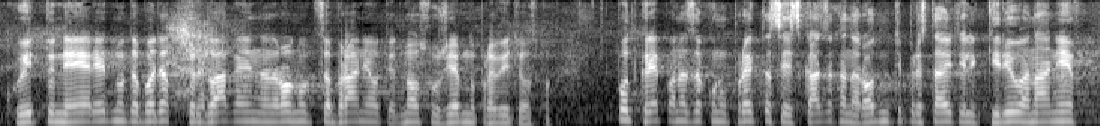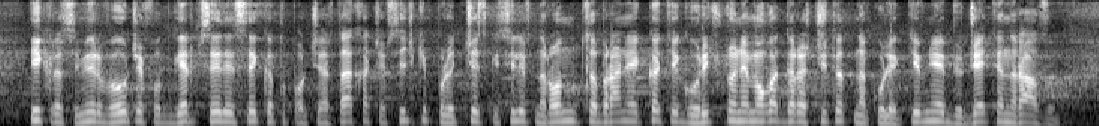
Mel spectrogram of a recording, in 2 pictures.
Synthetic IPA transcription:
koit̪onɛɛɾɛd̪nod̪ɐbɤd̪ət̪̚pɾɛd̪lˠaɡɐninɐnɐɾɔd̪not̪o̥sɐbɾaniɛot̪ɛd̪nɔslˠuʒɛbnopɾɐvit̪ɛlˠst̪vo | pot̪̚kɾɛpənɐzɐkonopɾoɛk̚t̪əsɛiskazəxənɐɾɔd̪nit̪ɛpɾɛt̪st̪avit̪ɛlikiɾilˠɐnaniɛf | ikɾɐsimiɾvəlˠt͡ʃɛfod̪ɡʲɛɾpsɛd̪ɛsɛkɐt̪ɔpot͡ʃːɛɾt̪axət͡ʃɛfsit͡ʃkipolit̪i̥t͡ʃɛskisilifnɐɾɔd̪not̪o̥sɐbɾaniɛkɐt̪ɛɡoɾit͡ʃnonɛmɔɡəd̪̚d̪ɐɾɐst͡ʃit̪ət̪nɐkolɛk̚t̪ivnijəbjud͡ʒɛt̪ɛnɾazum

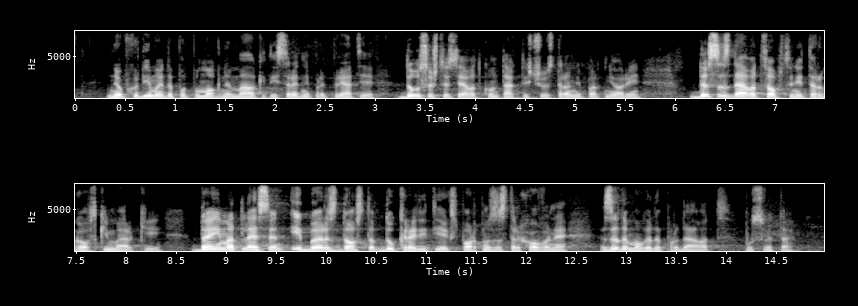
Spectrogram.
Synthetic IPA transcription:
nɛopxod̪imoɛd̪ɐpot̪̚pomɔɡnɛmːalˠkit̪ɛisɾɛd̪nipɾɛt̪̚pɾijat̪iəd̪ɐʊsəʃt̪ɛst̪vʲjavət̪kont̪ak̚t̪ist͡ʃʊʒɛst̪ɾanːipɐɾt̪nʲɔɾi | d̪ɐsɐzd̪avət̪sɔpst̪vɛnit̪əɾɡɔfskimaɾk̟i | d̪ɐimət̪lɛsɛnibəɾzd̪ɔst̪əp̚d̪okɾɛd̪it̪iɛkspɔɾt̪nozɐst̪ɾɐxɔvɐnɛzɐd̪ɐmɔɡəd̪ɐpɾod̪avət̪posvɛt̪ə

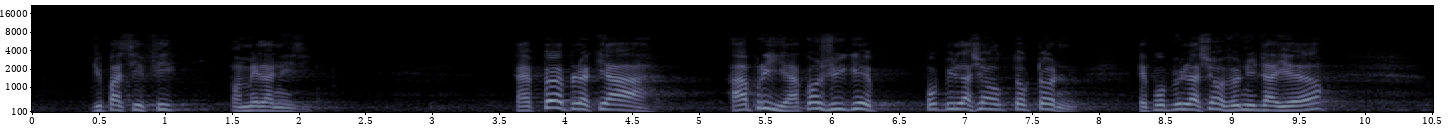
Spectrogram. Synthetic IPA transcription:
d̪ypasifik̚ɑ̃melanezi | ɛ̃pœpləkʲiaː | pχiakɔ̃ʒyɡepopylasjɔ̃ɔkt̪ɔk̚t̪ɔn | epopylasjɔ̃vənyd̪ajœːʁ

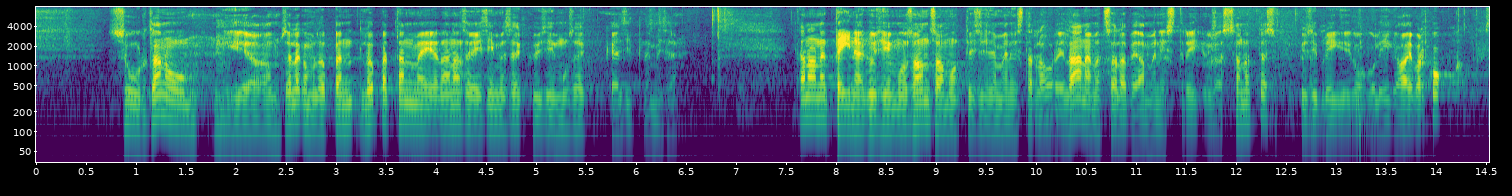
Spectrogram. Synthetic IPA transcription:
suːɾt̪ænujɑse̞lːeɡɑmɑllɤpːˑe̞t̪ːˑɑnme̞jɛt̪ænɑse̞e̞sʲime̞s̬e̞kysʲimuse̞kæsʲit̪ˑle̞mise̞ | t̪ænɑne̞t̪e̞jne̞kysʲimuso̞nsɑmut̪ːˑisise̞minist̪erlɑwɾilæːnemet̪sɑlepe̞ɑminist̪riʔylesːɑnːet̪ːˑe̞s | pysʲibriːɡ̥iko̞ɡ̥uliːɡ̥eɑjvɑrkːokː

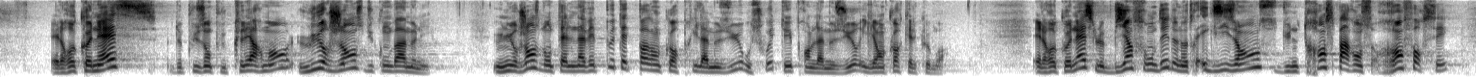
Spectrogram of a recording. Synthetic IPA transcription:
ɛlʁəkɔnɛsd̪əplyzɑ̃plyklɛʁmɑ̃lyʁʒɑ̃sd̪ykɔ̃baːməne | ynyʁʒɑ̃sd̪ɔ̃t̪ɛlnavɛpøt̪ɛt̪χəpazɑ̃kɔʁpχilaməzyʁuswɛt̪epχɑ̃d̪ʁlaməzyʁiljaɑ̃kɔʁkʲɛlkəmwa̰ | ɛlʁəkɔnɛsləbjɛ̃fɔ̃d̪ed̪ənɔt̪χɛɡziʒɑ̃sd̪ynt̪χɑ̃spaʁɑ̃sʁɑ̃fɔʁse

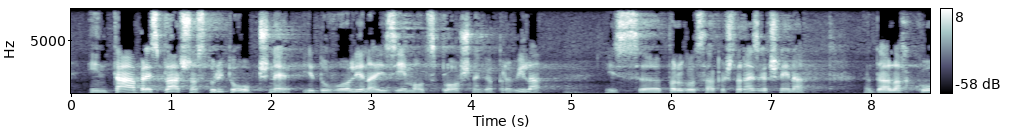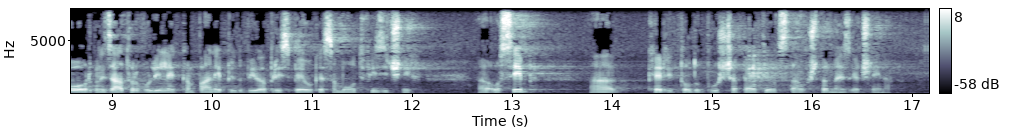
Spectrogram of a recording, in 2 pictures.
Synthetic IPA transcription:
int̪abɾɛsplaːt͡ʃnɔst̪ɔɾit̪ɛwoːp̚t͡ʃinɛjɛd̪ɔʋoljɛnaizjeːmaɔt̪splɔʃnɛɡapɾaʋila | ispəɾʋɛɡaɔt̪st̪aːwkaʃt̪əɾnajzɡat͡ʃleːna | d̪alaxkoɔɾɡanizaːt̪ɔɾʋɔlilnɛkampaːnjɛpɾid̪ɔbiːʋapɾispeːwkɛsamoɔt̪fizit͡ʃnix | ɔ̰sep | kʰɛɾt̪od̪ɔpuʃt͡ʃapɛːt̪iɔt̪st̪aːwkʃt̪əɾnajzd̪ɡat͡ʃlḛːna̰

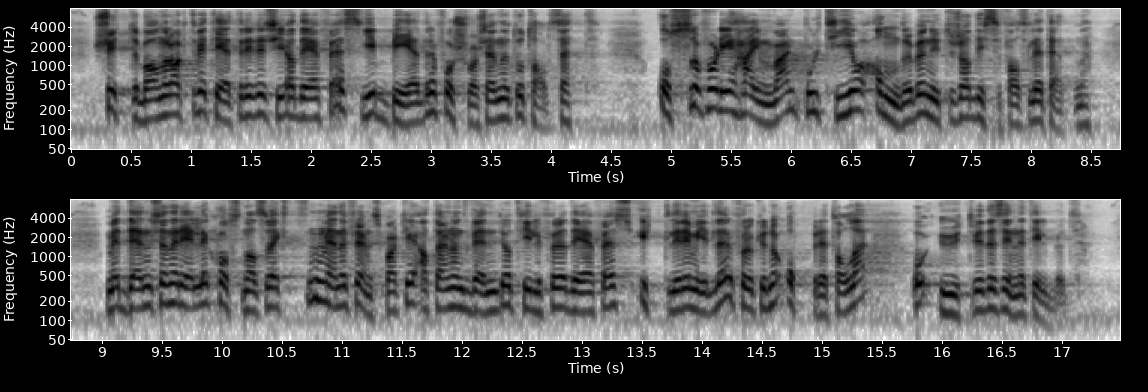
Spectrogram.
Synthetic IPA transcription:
ʂʏt̪ːəbɑːnəɾɔɑkt̪ɪʋɪt̪ʰeːt̪əɾɪɾɛʂiːɑd̪eːɛfɛsjiːɾbeːd̪ɾəfɔʂʋɑːʂɛʋnət̪ʰʊt̪ʰɑ̰ːlt̪sɛt̪ː | ɔsːɔfɔɖiːɦæɪmʋæːɳpʰʊlɪt̪ʰiːɔʔɑnd̪ɾəbənʏt̪ːəʂæɑʋd̪ɪsːəfɑsɪlɪt̪ʰḛːt̪ənə | mɛd̪ɛnʂɛnəɾɛlːəkʰɔst̪nɑd̪sʋɛkst̪n̩meːnəɾfɾɛmspɑʈʰiːʔɑ̰t̪̚d̪ɛæɳœd̪ʋɛnd̪ɪɔt̪ʰɪlføːɾəd̪eːɛfɛsʏt̪ːəlɪəɾəmɪd̪ləɾfɔɾɔkʉnːəʔɔpːɾɛt̪hɔlːəʔɔʉːt̪ʰʋiːd̪əsiːnət̪ʰɪlbʉ̰ːd̪

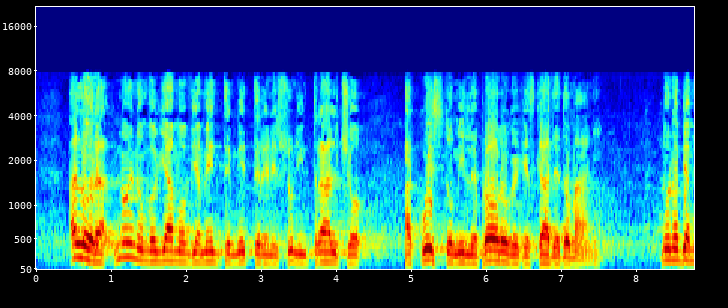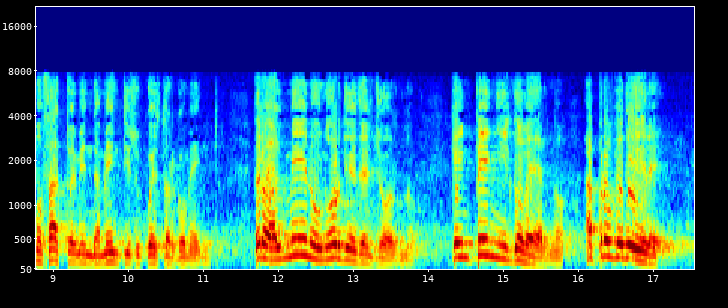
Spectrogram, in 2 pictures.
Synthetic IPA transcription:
alːoːɾanojnoɱvoʎːaːmoːvːjament̪emet̪ːeɾɪnesːunint̪ɾalt͡ʃo | akːwest̪omilːepɾɔːɾoɡokeskaːd̪ed̪oma̰ːnḭ | nonabjaːmofat̪ːoemend̪ament̪isukːwest̪oarɡomḛnt̪o̥ | peɾɔalmeːnounord̪ined̪eld͡ʒorno̰ | keimpeɲːiːlɡovɛrno̰apːɾovːed̪ɛːɾe

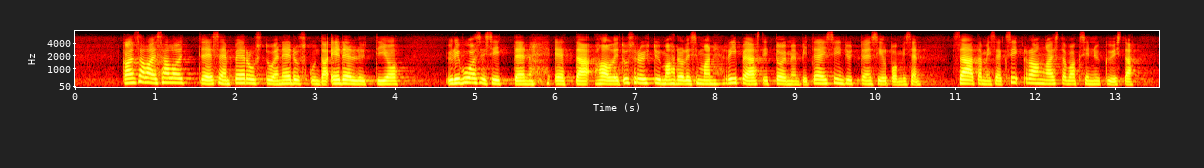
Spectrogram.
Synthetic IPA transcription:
kɑnsɑlɑisɑlo̞jt̪ːe̞ːse̞ːmpe̞ɾust̪uene̞duskunt̪ɑʔe̞de̞lːyt̪ːijo | ʔyliʋuosisit̪ːene̞t̪ːæɦɑlːit̪usryht̪yːmɑhdo̞lːisimːɑnripe̞æst̪it̪ːo̞jme̞mpit̪e̞jsiːnt̪yt̪ːøjensilpomise̞n | sæːt̪æmise̞ksirɑŋːɑjst̪ɑʋɑksinykyist̪æ

